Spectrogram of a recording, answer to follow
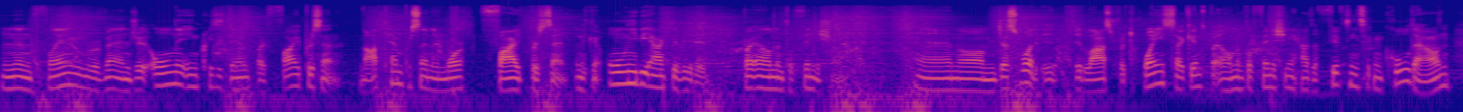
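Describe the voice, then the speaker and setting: Sick and sore-throated, a man records a voice-over for a casual game guide with clear background music and a little hiss or hum. His medium-pitched, darkish voice moves fairly quickly as he rambles candidly, corrects himself and lets out brief laughs.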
